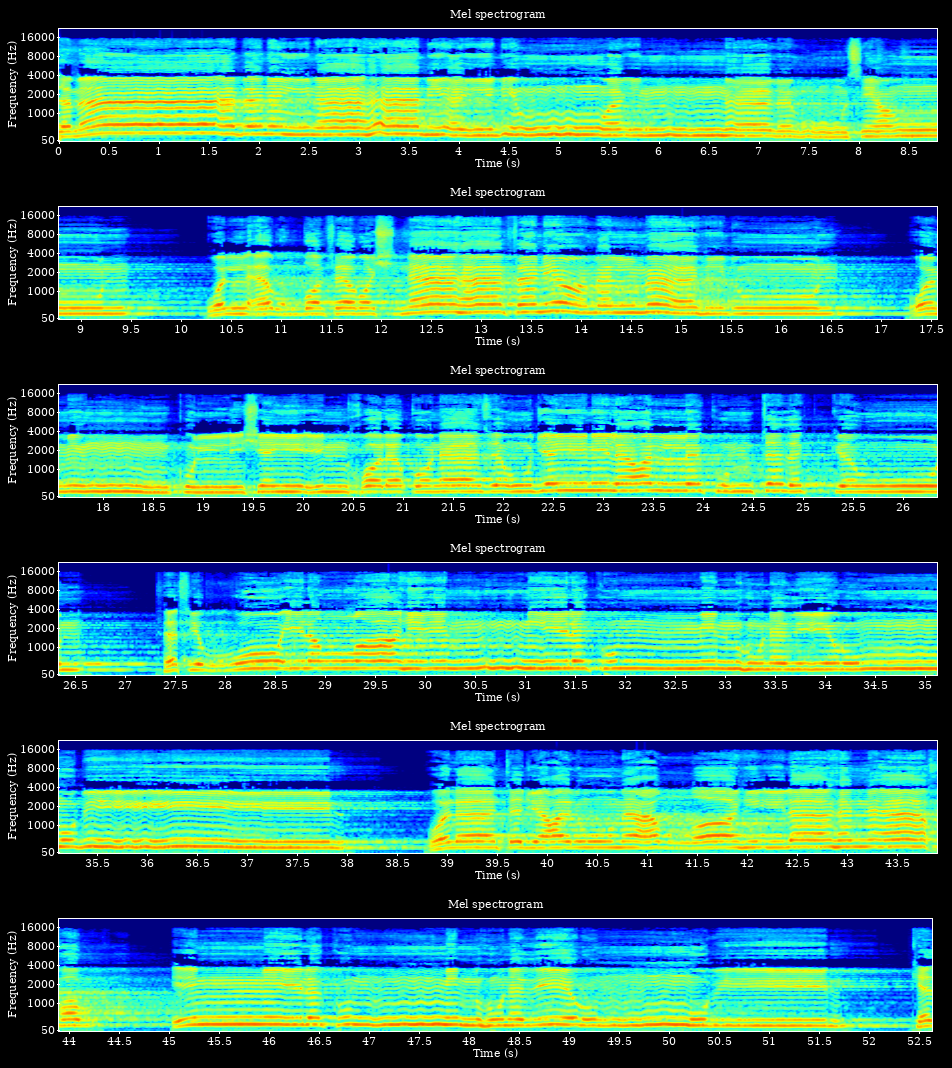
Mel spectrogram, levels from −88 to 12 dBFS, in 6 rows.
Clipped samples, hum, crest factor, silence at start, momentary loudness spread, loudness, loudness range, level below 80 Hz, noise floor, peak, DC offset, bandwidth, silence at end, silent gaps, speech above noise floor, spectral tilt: under 0.1%; none; 12 dB; 0 s; 7 LU; -12 LUFS; 4 LU; -46 dBFS; -35 dBFS; 0 dBFS; under 0.1%; 16 kHz; 0 s; none; 23 dB; -4 dB/octave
